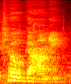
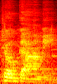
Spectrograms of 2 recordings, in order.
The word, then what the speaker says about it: Togami: gommi they pronounce it kogami in the anime the quran topography well the anime is wrong and here they pronounce it togami okay fine well they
